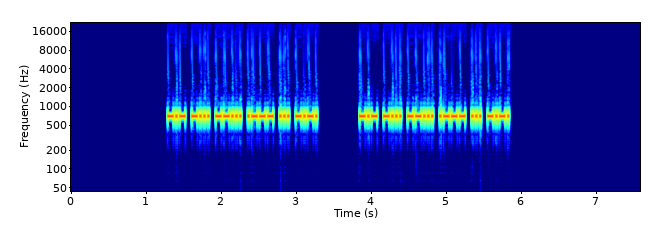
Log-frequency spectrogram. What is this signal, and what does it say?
Morse code, heard as a keyed tone, about 46 wpm, 700 Hz. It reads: KB7JSC KB7JSC
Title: USA Call Signs - 6 Characters - Repeated 2x - 45wpm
